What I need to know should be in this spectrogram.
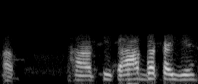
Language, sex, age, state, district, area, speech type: Hindi, female, 45-60, Bihar, Madhepura, rural, conversation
